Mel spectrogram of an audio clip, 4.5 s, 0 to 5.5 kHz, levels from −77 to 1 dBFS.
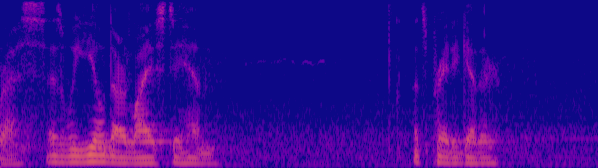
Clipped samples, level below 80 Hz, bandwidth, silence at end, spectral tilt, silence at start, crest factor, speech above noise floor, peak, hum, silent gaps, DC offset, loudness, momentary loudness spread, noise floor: under 0.1%; -56 dBFS; 5.4 kHz; 0 s; -6 dB/octave; 0 s; 20 dB; 21 dB; -20 dBFS; none; none; under 0.1%; -39 LUFS; 24 LU; -58 dBFS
